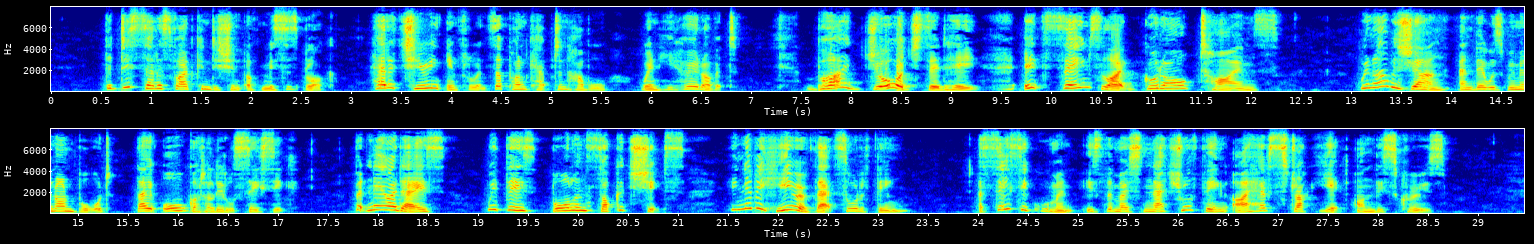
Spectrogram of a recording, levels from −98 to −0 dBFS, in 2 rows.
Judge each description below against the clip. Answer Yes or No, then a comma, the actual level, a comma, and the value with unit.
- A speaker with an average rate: Yes, average, 155 wpm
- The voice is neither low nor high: No, high, 230 Hz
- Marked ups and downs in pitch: Yes, wide, 9.0 semitones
